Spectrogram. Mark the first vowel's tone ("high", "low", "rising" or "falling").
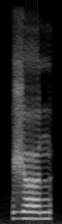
high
